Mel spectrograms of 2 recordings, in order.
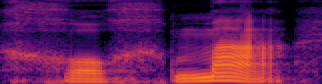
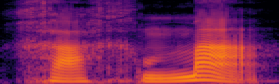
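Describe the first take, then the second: First: CHOCHMA with an oh in the first syllable, stress on MA; O vowel. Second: CHACHMA with an ah in the first syllable, stress on MA; A vowel, final stress. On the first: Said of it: "It actually says". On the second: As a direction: say chachma with AH, landing on MA. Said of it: "final stress". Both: Shown as a demonstration.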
